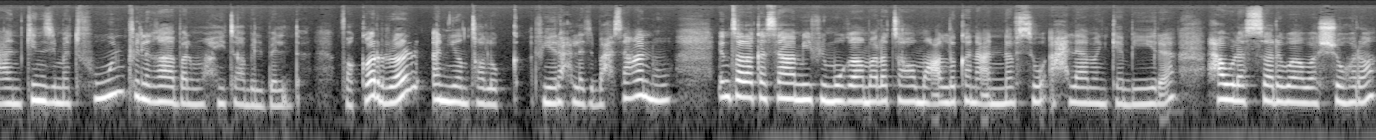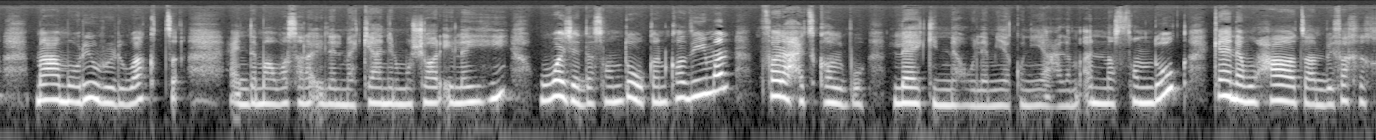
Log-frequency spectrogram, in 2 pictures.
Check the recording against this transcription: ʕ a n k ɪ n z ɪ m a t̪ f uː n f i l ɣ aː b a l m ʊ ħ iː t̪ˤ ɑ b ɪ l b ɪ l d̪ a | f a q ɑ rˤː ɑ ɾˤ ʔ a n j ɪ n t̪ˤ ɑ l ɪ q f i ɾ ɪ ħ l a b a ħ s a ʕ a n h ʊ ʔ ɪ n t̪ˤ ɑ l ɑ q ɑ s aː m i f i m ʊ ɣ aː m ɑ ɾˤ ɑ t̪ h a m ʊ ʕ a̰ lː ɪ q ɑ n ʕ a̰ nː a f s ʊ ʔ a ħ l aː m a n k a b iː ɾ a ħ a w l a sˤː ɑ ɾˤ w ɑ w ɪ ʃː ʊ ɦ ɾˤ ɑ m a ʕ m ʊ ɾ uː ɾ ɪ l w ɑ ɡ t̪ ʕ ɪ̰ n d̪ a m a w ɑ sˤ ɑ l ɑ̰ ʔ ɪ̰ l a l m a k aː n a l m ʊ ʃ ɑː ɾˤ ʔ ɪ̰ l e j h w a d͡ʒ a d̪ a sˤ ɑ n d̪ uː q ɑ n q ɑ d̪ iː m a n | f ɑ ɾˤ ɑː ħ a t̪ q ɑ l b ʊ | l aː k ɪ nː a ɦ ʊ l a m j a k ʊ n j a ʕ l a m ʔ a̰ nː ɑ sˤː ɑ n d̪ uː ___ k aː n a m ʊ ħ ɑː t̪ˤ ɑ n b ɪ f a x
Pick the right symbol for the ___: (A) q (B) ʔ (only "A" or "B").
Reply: A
